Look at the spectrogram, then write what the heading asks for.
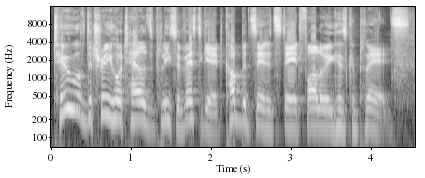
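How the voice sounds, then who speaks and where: A man's voice: fairly high pitch, expressive, brisk, bright, forceful tone. A man co-hosting a podcast, reading odd news and bantering in a jokey, sweary way that easily tips into laughter.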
